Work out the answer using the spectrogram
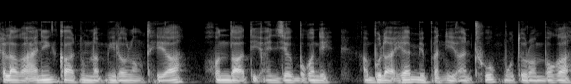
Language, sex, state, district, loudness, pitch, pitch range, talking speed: Mizo, male, Mizoram, Aizawl, -15 LUFS, 95 Hz, 95-100 Hz, 325 wpm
